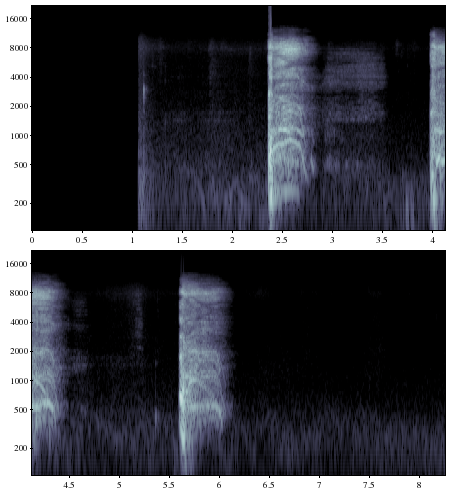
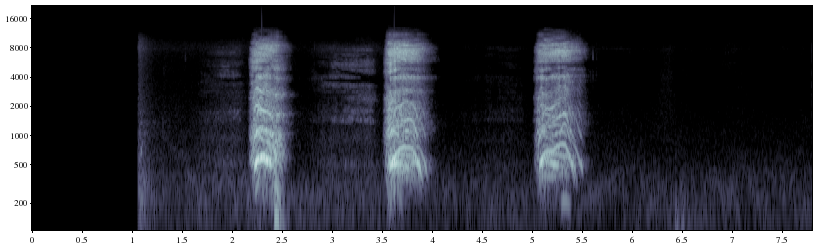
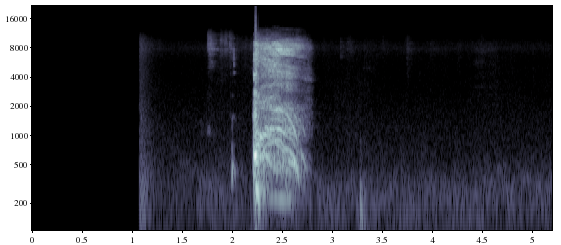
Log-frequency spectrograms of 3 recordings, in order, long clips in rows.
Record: {"three_cough_length": "8.3 s", "three_cough_amplitude": 32768, "three_cough_signal_mean_std_ratio": 0.27, "exhalation_length": "7.8 s", "exhalation_amplitude": 29425, "exhalation_signal_mean_std_ratio": 0.28, "cough_length": "5.2 s", "cough_amplitude": 32768, "cough_signal_mean_std_ratio": 0.22, "survey_phase": "beta (2021-08-13 to 2022-03-07)", "age": "45-64", "gender": "Male", "wearing_mask": "No", "symptom_cough_any": true, "symptom_runny_or_blocked_nose": true, "symptom_shortness_of_breath": true, "symptom_fever_high_temperature": true, "symptom_headache": true, "symptom_change_to_sense_of_smell_or_taste": true, "symptom_onset": "2 days", "smoker_status": "Ex-smoker", "respiratory_condition_asthma": false, "respiratory_condition_other": false, "recruitment_source": "Test and Trace", "submission_delay": "1 day", "covid_test_result": "Positive", "covid_test_method": "RT-qPCR", "covid_ct_value": 12.9, "covid_ct_gene": "ORF1ab gene", "covid_ct_mean": 13.3, "covid_viral_load": "44000000 copies/ml", "covid_viral_load_category": "High viral load (>1M copies/ml)"}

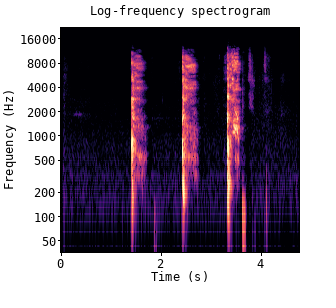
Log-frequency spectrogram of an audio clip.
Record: {"three_cough_length": "4.8 s", "three_cough_amplitude": 32083, "three_cough_signal_mean_std_ratio": 0.23, "survey_phase": "beta (2021-08-13 to 2022-03-07)", "age": "45-64", "gender": "Female", "wearing_mask": "No", "symptom_cough_any": true, "symptom_runny_or_blocked_nose": true, "symptom_shortness_of_breath": true, "symptom_fatigue": true, "symptom_fever_high_temperature": true, "symptom_headache": true, "symptom_onset": "4 days", "smoker_status": "Never smoked", "respiratory_condition_asthma": false, "respiratory_condition_other": false, "recruitment_source": "Test and Trace", "submission_delay": "2 days", "covid_test_result": "Positive", "covid_test_method": "ePCR"}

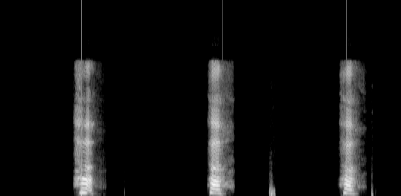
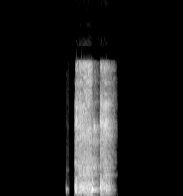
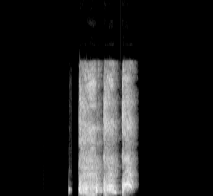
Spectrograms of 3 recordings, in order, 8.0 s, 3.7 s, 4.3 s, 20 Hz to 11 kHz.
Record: {"exhalation_length": "8.0 s", "exhalation_amplitude": 27247, "exhalation_signal_mean_std_ratio": 0.23, "cough_length": "3.7 s", "cough_amplitude": 31288, "cough_signal_mean_std_ratio": 0.35, "three_cough_length": "4.3 s", "three_cough_amplitude": 31225, "three_cough_signal_mean_std_ratio": 0.38, "survey_phase": "beta (2021-08-13 to 2022-03-07)", "age": "45-64", "gender": "Female", "wearing_mask": "No", "symptom_cough_any": true, "symptom_new_continuous_cough": true, "symptom_runny_or_blocked_nose": true, "symptom_shortness_of_breath": true, "symptom_sore_throat": true, "symptom_fatigue": true, "symptom_headache": true, "symptom_onset": "5 days", "smoker_status": "Never smoked", "respiratory_condition_asthma": false, "respiratory_condition_other": false, "recruitment_source": "Test and Trace", "submission_delay": "2 days", "covid_test_result": "Positive", "covid_test_method": "RT-qPCR", "covid_ct_value": 26.1, "covid_ct_gene": "N gene"}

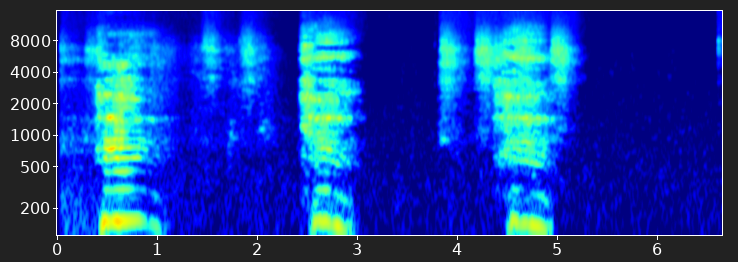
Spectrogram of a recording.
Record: {"exhalation_length": "6.7 s", "exhalation_amplitude": 14049, "exhalation_signal_mean_std_ratio": 0.42, "survey_phase": "beta (2021-08-13 to 2022-03-07)", "age": "65+", "gender": "Male", "wearing_mask": "No", "symptom_none": true, "smoker_status": "Never smoked", "respiratory_condition_asthma": false, "respiratory_condition_other": false, "recruitment_source": "REACT", "submission_delay": "5 days", "covid_test_result": "Negative", "covid_test_method": "RT-qPCR", "influenza_a_test_result": "Negative", "influenza_b_test_result": "Negative"}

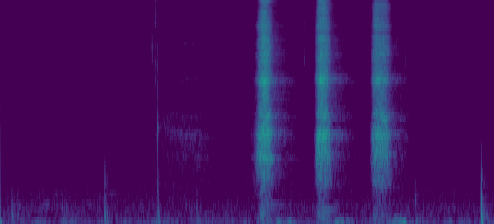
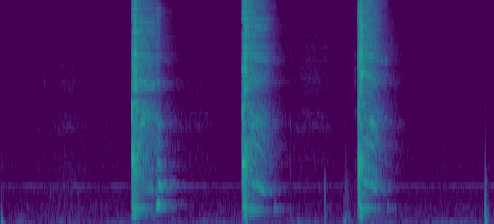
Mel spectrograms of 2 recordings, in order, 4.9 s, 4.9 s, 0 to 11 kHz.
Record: {"exhalation_length": "4.9 s", "exhalation_amplitude": 3013, "exhalation_signal_mean_std_ratio": 0.27, "three_cough_length": "4.9 s", "three_cough_amplitude": 8933, "three_cough_signal_mean_std_ratio": 0.28, "survey_phase": "alpha (2021-03-01 to 2021-08-12)", "age": "18-44", "gender": "Female", "wearing_mask": "No", "symptom_none": true, "smoker_status": "Never smoked", "respiratory_condition_asthma": false, "respiratory_condition_other": false, "recruitment_source": "REACT", "submission_delay": "1 day", "covid_test_result": "Negative", "covid_test_method": "RT-qPCR"}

